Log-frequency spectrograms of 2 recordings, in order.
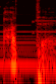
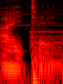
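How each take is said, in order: First: It has a held double t, no i. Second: It has an i sound before a single t. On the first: The speaker calls it right. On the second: The speaker calls it wrong.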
